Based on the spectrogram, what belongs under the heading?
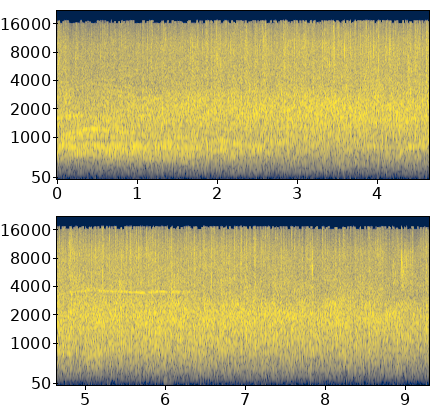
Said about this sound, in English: Now, time to introduce you to the four magnificently talented people who'll be playing Just a Minute this week. They are Giles Brandreth, Desiree Birch, Glenn Moore, and Lucy Porter. Why not cheer and go crazy for all four of them?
